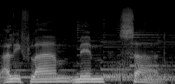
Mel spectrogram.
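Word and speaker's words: المص: MIM sad LMS pronunciation pronounced as four distinct letters alif Lam MIM sad rhythmic impact adds a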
